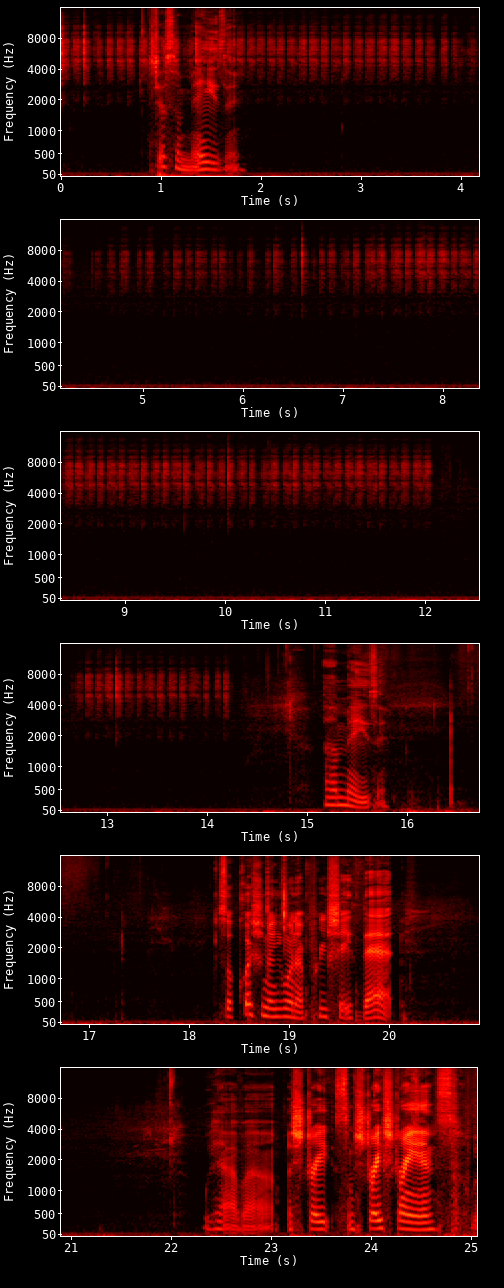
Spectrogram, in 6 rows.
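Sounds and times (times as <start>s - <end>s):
marker scratching on paper: 0.0s - 14.4s.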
